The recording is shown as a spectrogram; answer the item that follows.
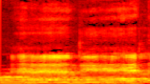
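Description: A man singing a slow hymn in long held notes, with sustained instrumental accompaniment underneath.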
